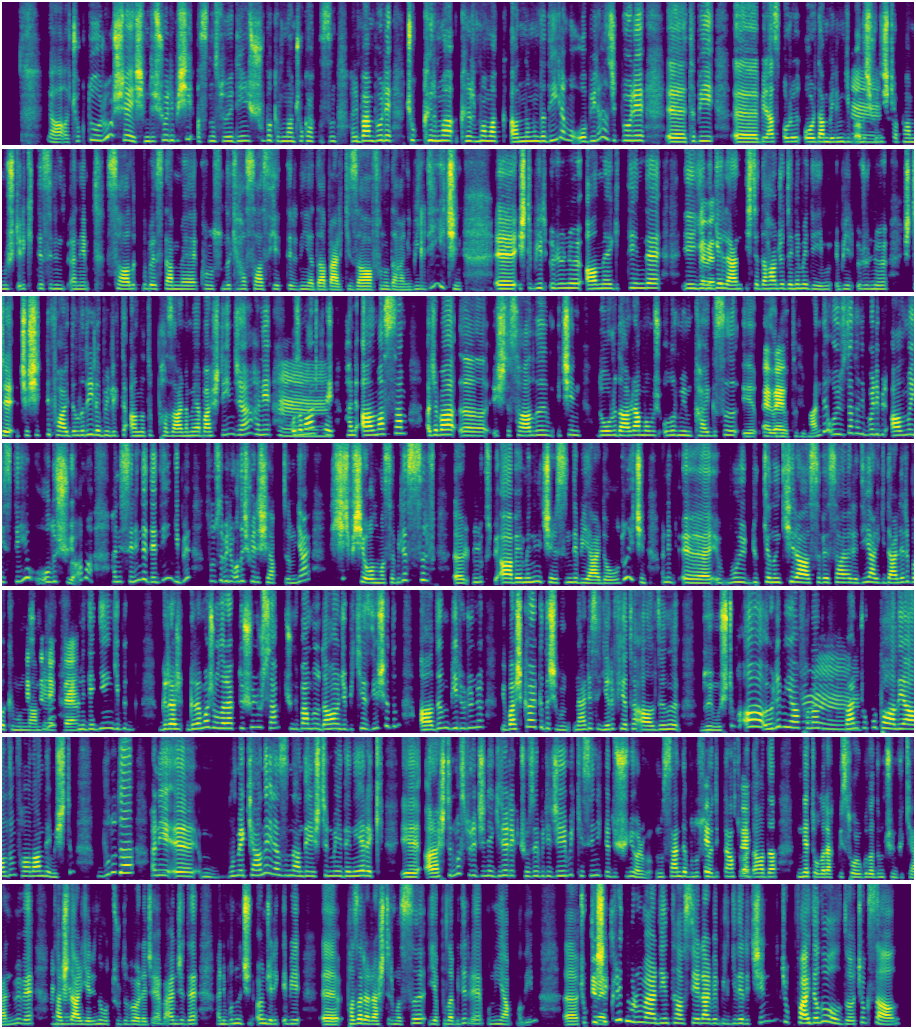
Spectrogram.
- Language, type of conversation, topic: Turkish, advice, Bütçem kısıtlıyken sağlıklı alışverişi nasıl daha kolay yapabilirim?
- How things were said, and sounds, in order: tapping; other background noise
